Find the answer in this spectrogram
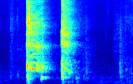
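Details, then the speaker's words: Two sharp explosive coughs in quick succession then a faint breath, from a young vlogger who says it hurt; brief dry cough. "yeah dude you don't cough during your what you I had a little little thing right there it hurt"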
